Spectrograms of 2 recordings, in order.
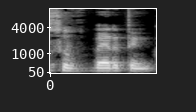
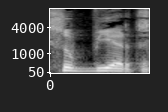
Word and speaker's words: subvierten: ¿Subvierten o subverten? ¿Cómo se dice? – Subvierten.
